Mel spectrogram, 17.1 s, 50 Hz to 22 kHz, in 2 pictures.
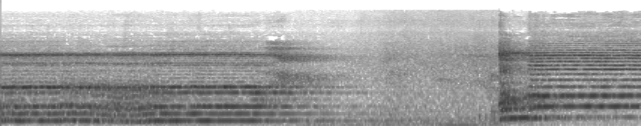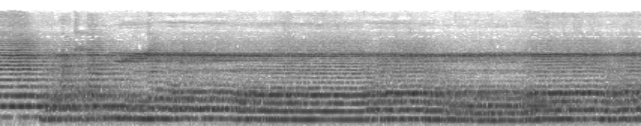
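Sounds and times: man chanting call to prayer: 0.0 - 4.9, 6.6 - 17.0.

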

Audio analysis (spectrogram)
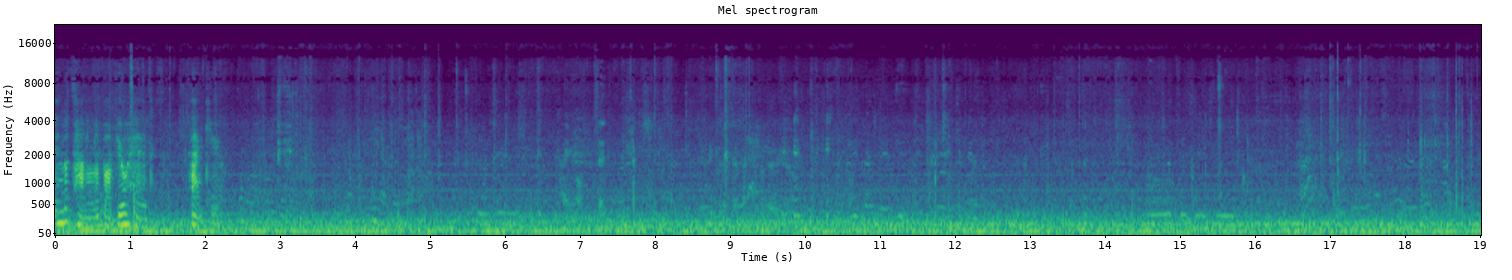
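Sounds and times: airliner cabin rumble: 0.0 - 19.0
faint passenger voices: 0.0 - 19.0.

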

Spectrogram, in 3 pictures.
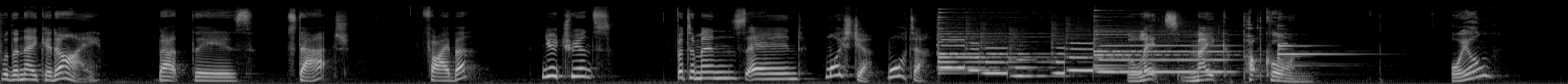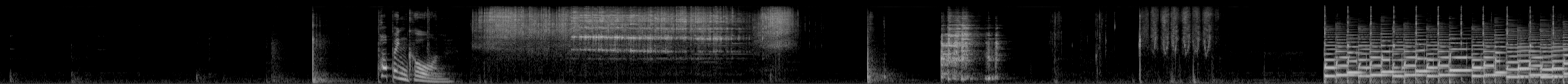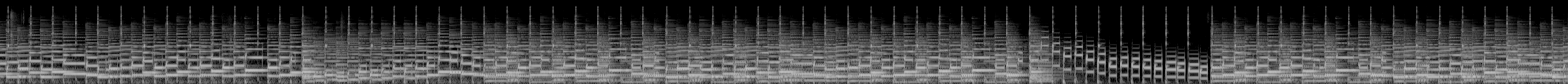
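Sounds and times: bouncy keyboard music: 9.4 - 13.7, 28.9 - 47.0
popcorn kernels rattling in saucepan: 20.4 - 23.9.

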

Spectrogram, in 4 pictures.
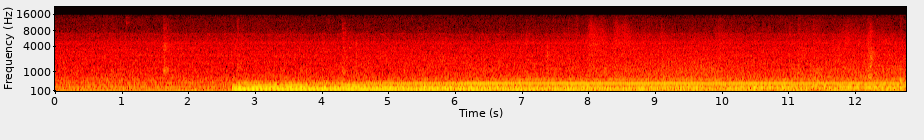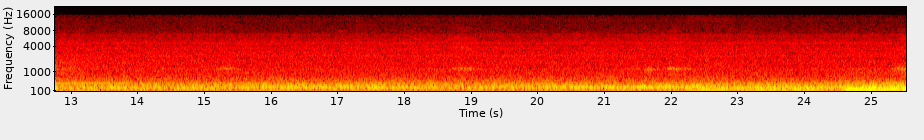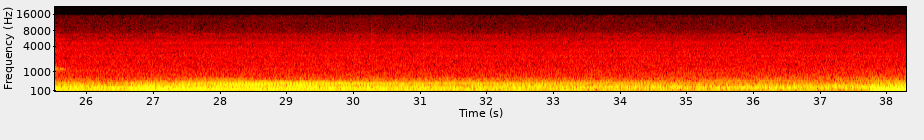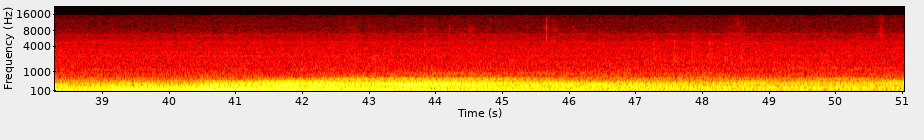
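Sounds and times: gongs humming: 2.6 - 51.0.

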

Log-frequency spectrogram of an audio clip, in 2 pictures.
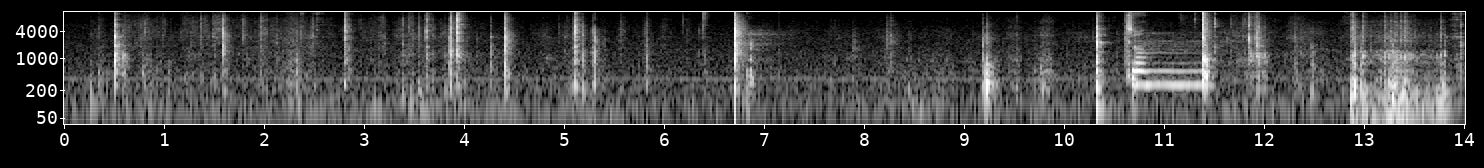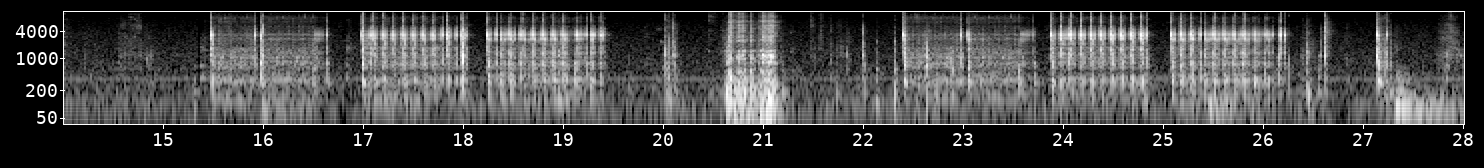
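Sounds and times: rapid mechanical clicking: 15.4 - 19.5, 22.3 - 26.3, 27.1 - 27.4
dull knocks: 27.3 - 28.0.

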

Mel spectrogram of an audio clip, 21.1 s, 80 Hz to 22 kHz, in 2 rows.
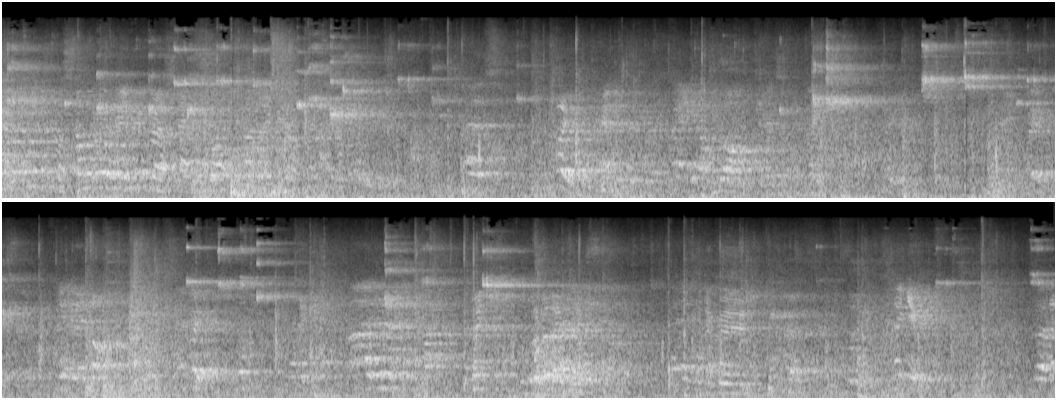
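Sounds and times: players' voices: 0.0 - 21.0
balls thudding on wooden floor: 2.2 - 3.2.

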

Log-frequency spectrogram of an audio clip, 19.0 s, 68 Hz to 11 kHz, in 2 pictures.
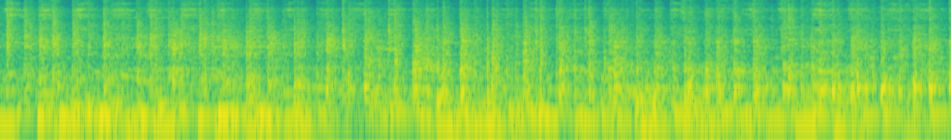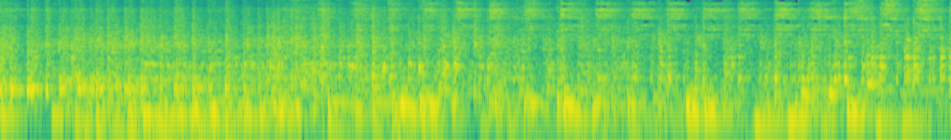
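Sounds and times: booming low drum beats: 0.0 - 9.6
drum band playing fast rhythm: 0.0 - 19.0.

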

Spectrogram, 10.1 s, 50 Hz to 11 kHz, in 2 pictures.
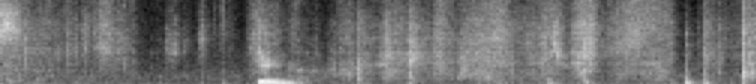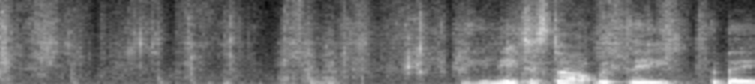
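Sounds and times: cardstock rustling and scraping: 0.0 - 10.0.

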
